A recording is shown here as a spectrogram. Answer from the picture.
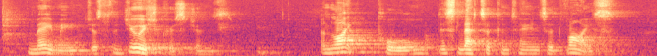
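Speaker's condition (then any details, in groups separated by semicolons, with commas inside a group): No condition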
